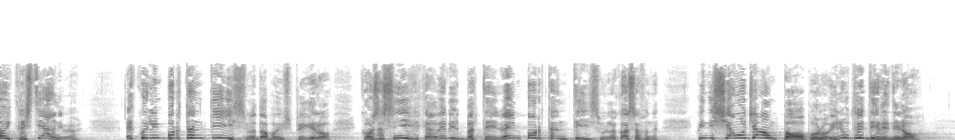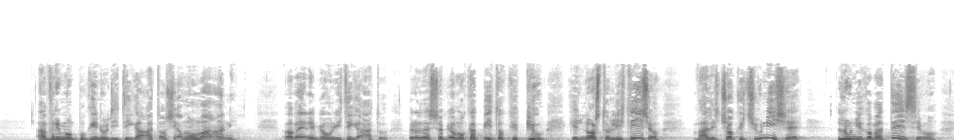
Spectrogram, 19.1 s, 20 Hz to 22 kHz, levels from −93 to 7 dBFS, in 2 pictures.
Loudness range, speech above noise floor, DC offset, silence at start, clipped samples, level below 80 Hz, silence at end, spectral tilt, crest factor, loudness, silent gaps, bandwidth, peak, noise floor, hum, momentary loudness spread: 6 LU; 35 dB; under 0.1%; 0 s; under 0.1%; -60 dBFS; 0.15 s; -3.5 dB/octave; 20 dB; -36 LUFS; none; 12 kHz; -16 dBFS; -71 dBFS; none; 11 LU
